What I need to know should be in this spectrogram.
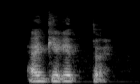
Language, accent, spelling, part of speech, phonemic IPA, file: French, Canada, agrippe, verb, /a.ɡʁip/, LL-Q150 (fra)-agrippe.wav
- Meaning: inflection of agripper: 1. first/third-person singular present indicative/subjunctive 2. second-person singular imperative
